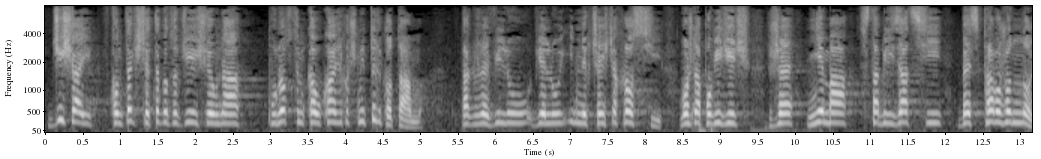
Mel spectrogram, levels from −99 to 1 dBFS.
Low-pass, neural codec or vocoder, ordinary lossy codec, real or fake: none; none; none; real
